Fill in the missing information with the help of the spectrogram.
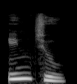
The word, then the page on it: ಇಂಚೆ: iñce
